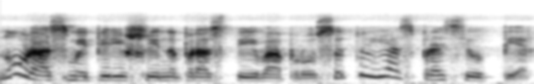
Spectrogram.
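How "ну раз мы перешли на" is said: ordinary delivery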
